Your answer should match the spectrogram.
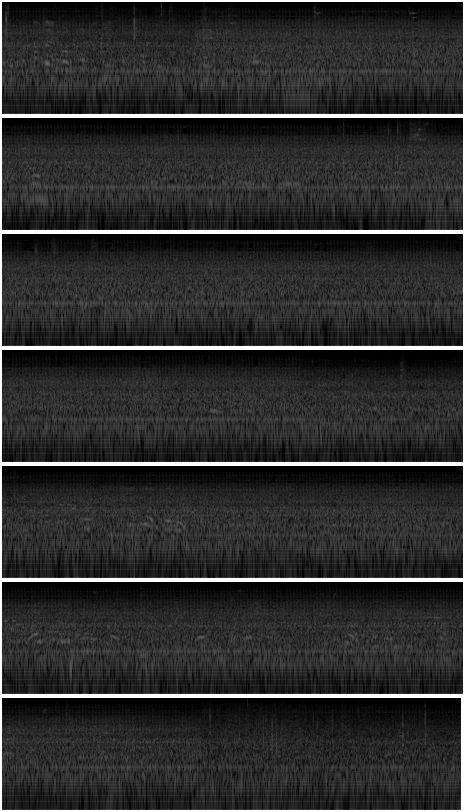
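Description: Steady drone of an idling heavy truck engine, likely the fire ladder truck, over street noise.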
